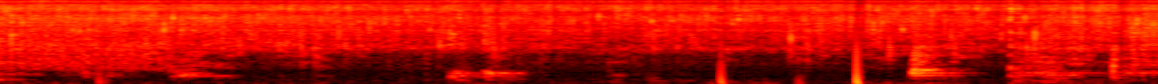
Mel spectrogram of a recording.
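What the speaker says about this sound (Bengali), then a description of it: "এবার পেঁয়াজটা দিয়ে দিলাম।" Sliced onions fry in a pan for a pointed gourd recipe, giving a continuous bright sizzle with occasional soft stirs and a few sharp clicks, close and even, with no talking.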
